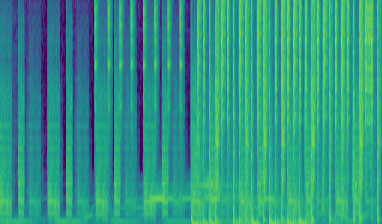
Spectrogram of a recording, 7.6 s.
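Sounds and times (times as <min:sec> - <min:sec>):
hardcore breakbeat in E minor: 0:01.9 - 0:07.6.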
